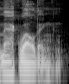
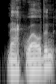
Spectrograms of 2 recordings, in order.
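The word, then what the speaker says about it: Mack Weldon: And that's what I like about Mac Welding. Mac Weldon. I keep saying it wrong.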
